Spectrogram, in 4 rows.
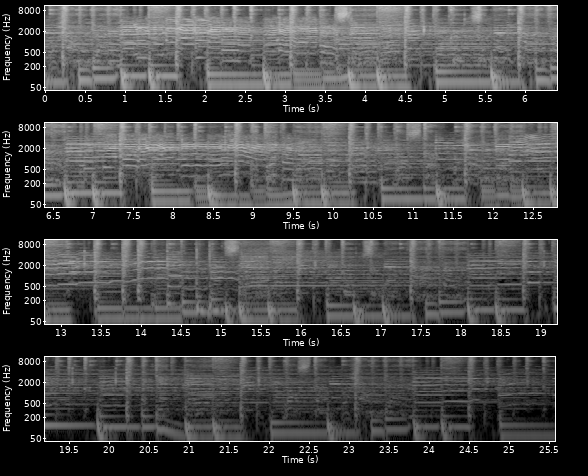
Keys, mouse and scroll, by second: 0.4 click, 0.9-1.4 scroll down 2, 1.4-2.9 middle drag, 3.6 KP_1, 4.8 shift+d, 6.5 scroll up 2, 6.8 shift+middle click, 8.3 r, 11.7 g, 14.4 click, 14.9 shift+middle click, 15.4-15.8 scroll up 3, 16.1-16.4 shift+middle drag, 17.0 scroll down 2, 17.3 shift+middle drag, 18.0 scroll up 4, 18.5 shift+middle drag, 19.6 g, 22.1 scroll down 2, 22.4 shift+middle click, 23.2-23.6 shift+middle drag, 23.6 shift+scroll up 1, 25.1 scroll up 2, 25.3 shift+middle click.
